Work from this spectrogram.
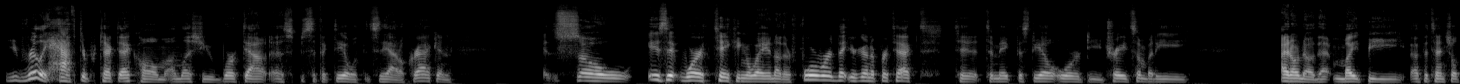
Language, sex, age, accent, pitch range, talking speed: English, male, 30-49, American, 130-200 Hz, 195 wpm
